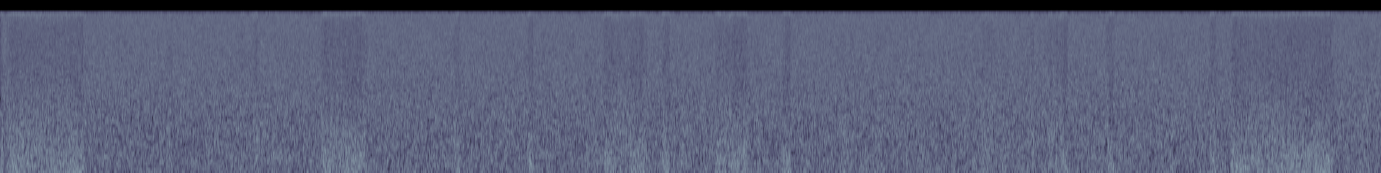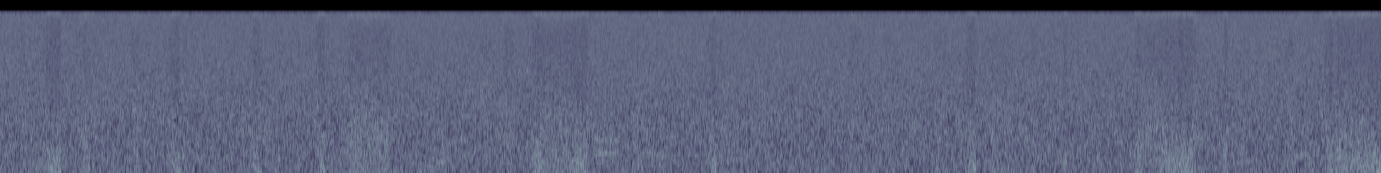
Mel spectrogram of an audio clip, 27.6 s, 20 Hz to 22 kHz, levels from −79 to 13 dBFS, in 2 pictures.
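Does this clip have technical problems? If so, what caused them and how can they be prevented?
Yes. Wrong sample width runs throughout: packed 24-bit samples are being read as 16-bit, so many values are built from mismatched bytes, giving loud noise with the original buried inside, playing at about 0.67 times speed and correspondingly lower pitch. Prevent it by declaring and checking the sample format in the file header or stream metadata before decoding.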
